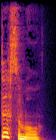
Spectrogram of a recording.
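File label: "decimal", English, British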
